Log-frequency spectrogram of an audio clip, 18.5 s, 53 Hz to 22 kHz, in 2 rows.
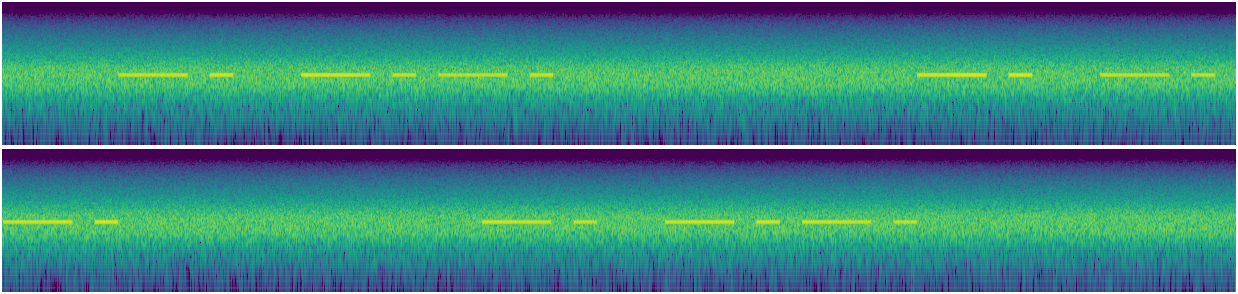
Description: Morse code, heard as a keyed tone, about 7 wpm, 1020 Hz, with radio static and a narrow filter. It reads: NC NC NC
